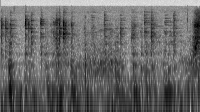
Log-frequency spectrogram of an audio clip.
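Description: Aluminium hook arm of a Topeak Solo Bike Holder wall mount being screwed onto its bracket by hand: quiet, irregular small clicks of metal and plastic parts as the thread turns.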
